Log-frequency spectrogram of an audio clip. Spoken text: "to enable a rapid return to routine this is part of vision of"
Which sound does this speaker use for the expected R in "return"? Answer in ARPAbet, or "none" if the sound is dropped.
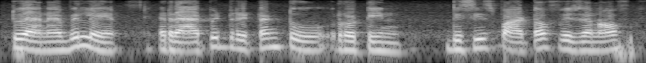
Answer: R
